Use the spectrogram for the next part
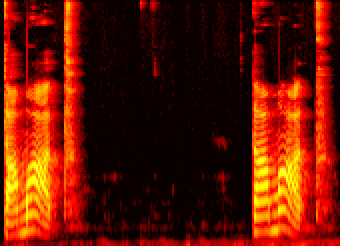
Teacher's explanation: The O is weak because it has not got a stress over it. That is why we say A when we see it.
